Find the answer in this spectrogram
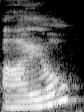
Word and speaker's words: isle: did very well uh Isle silent s like in Ireland wounded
